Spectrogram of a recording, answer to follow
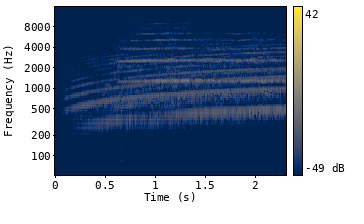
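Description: Faint intro sound effect: a single tone that fades in, glides upward in pitch and levels off into a steady note.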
